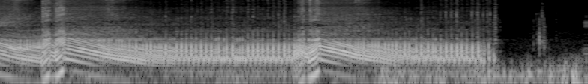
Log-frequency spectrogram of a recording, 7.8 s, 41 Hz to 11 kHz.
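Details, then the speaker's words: Ported 66cc chainsaw with ignition timing turned up slightly hotter and a pop-up piston, bearings previously replaced: screams through the cut, then burbles and sags as revs drop; running a little rich on the bottom end. "can hear that this thing's a little rich on the bottom end"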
